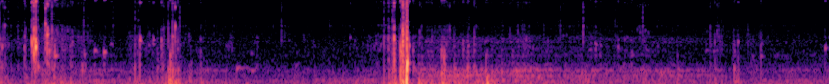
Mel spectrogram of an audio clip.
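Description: Muffled underwater water noise picked up by a camera in a waterproof housing, with small clicks and rustles in the first second and one sharp knock about two seconds in.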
